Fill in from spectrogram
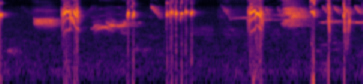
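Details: Morning ngeplong-style song of an Oriental magpie-robin, played to spur idle magpie-robins to sing: varied sweet whistles mixed with sharp clicking notes and rapid ticking bursts, broken by short pauses.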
